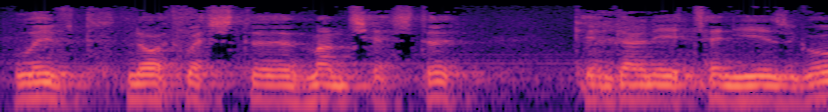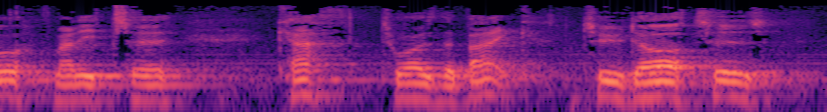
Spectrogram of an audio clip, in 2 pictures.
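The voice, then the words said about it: Northern English accent. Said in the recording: “I'm a northerner... I'm just trying to get the Burwell accent now, but I think 10 years in, I'm stuck with it”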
